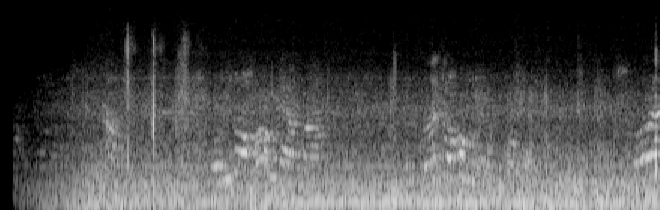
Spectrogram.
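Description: Interior sound of a Mercedes-Benz Citaro diesel single-deck bus: a steady low engine drone inside the saloon, with passengers talking in the background and a few sharp clicks a little over a second in.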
